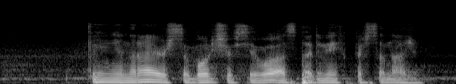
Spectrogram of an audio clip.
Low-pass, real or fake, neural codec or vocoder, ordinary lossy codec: 7.2 kHz; fake; autoencoder, 48 kHz, 32 numbers a frame, DAC-VAE, trained on Japanese speech; none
